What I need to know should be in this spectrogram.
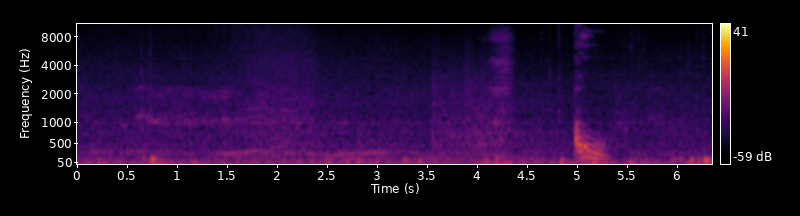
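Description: A car engine hums as a car drives.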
